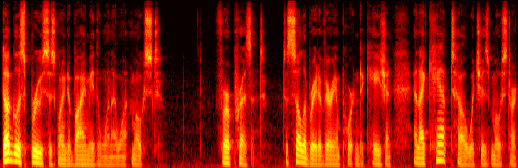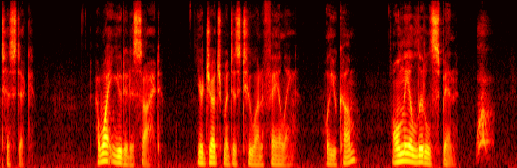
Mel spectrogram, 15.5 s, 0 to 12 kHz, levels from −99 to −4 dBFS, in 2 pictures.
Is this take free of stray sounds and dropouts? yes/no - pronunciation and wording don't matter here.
no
